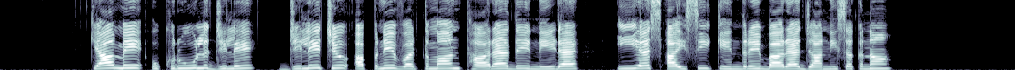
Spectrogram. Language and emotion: Dogri, neutral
